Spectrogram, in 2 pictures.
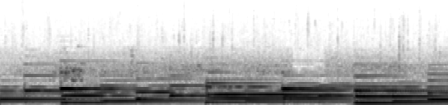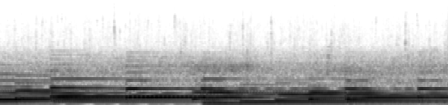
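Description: Soft sustained music with slow chord changes every couple of seconds over a steady patter of rain; no animal voices.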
